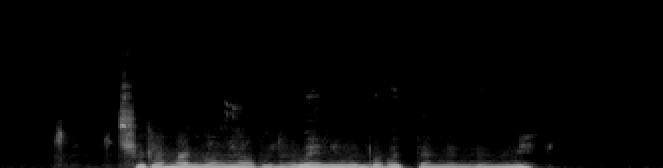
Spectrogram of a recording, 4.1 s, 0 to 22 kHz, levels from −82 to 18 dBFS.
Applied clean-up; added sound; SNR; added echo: neural mask model DeepFilterNet 3.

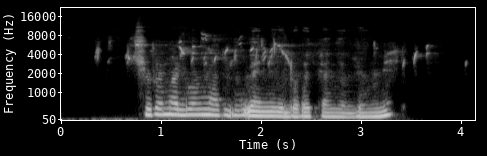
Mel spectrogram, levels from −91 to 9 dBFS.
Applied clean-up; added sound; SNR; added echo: neural mask model Resemble Enhance denoiser.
